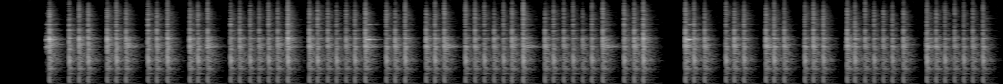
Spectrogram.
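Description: Drumsticks on a practice pad playing a fast snare warm-up exercise in even, rapid strokes, starting about half a second in, with one short break about two-thirds of the way through.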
